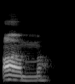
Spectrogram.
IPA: ʌm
